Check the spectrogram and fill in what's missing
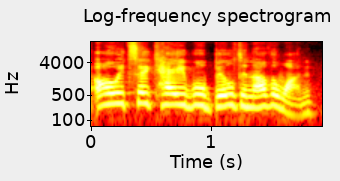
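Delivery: breezy high brush-off; chirpy, wave the upset away; dismissive. Shown as a demonstration. Educator brushing off a child's fallen tower, dismissive.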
